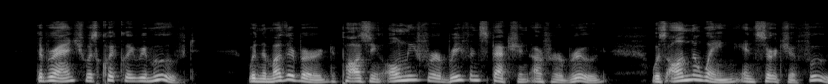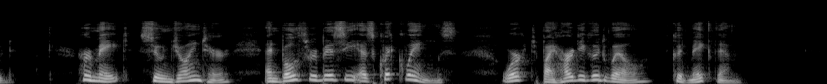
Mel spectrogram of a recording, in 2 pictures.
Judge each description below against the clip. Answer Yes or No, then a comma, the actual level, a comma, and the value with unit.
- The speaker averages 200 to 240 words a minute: No, average, 165 wpm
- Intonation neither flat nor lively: No, wide, 7.4 semitones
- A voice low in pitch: No, medium, 155 Hz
